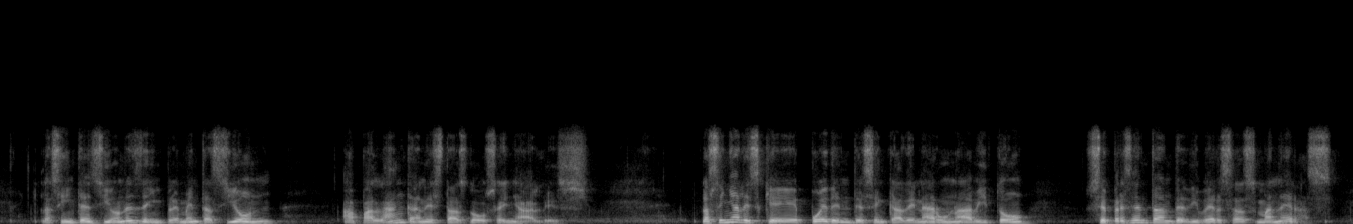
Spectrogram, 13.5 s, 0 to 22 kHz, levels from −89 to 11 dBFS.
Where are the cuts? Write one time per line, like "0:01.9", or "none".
0:06.9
